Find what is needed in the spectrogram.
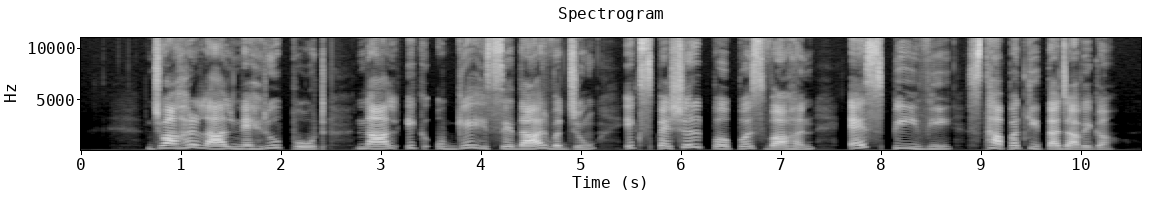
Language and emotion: Punjabi, neutral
